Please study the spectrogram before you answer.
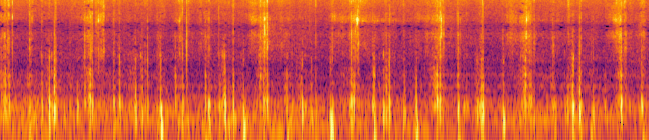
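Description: Fingertips and short nails tap and scratch the front cover of a medium S. Fischer hardcover book in a cream paper dust jacket, held upright; the book is solid, not hollow. About seventeen short, dull taps land at an irregular pace, each a soft low thud that stops almost at once. Faint papery scratching and crackle fill the gaps.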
